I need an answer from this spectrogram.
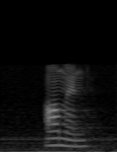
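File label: "almond", Canadian, female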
